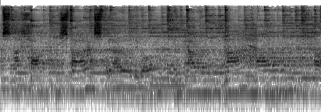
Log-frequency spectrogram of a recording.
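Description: A live folk-rock band playing through a large outdoor PA, heard from the crowd on a phone: strummed acoustic guitars driving a steady rhythm under a sung melody.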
